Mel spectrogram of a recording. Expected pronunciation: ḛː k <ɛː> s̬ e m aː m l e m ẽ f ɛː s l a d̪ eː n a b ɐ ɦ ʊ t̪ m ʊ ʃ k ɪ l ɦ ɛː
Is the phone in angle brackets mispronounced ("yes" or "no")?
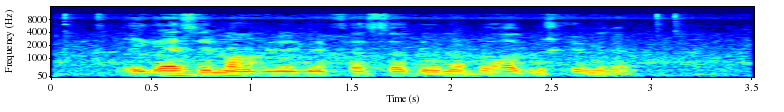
no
